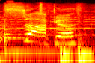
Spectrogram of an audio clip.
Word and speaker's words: Sokka: That's right, I'm Sokka. It's pronounced with an aka. Young ladies, I rocked ya.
